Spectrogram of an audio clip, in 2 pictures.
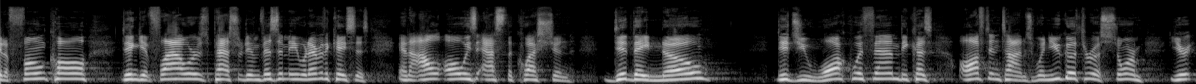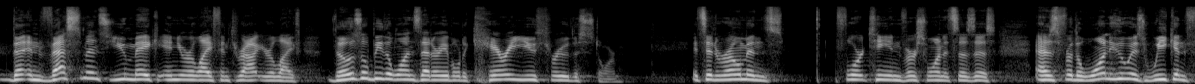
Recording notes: This message was preached on August 20, 2023 at FIVE39 Church.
